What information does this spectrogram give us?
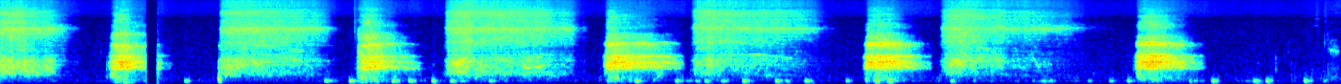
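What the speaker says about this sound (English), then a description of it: "Halfway, continue to breathe." Slow, deep breaths taken in a pranayama exercise during a morning satsang, about ten long inhales and exhales in a steady rhythm, each a soft airy rush close to the microphone with brief pauses between.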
